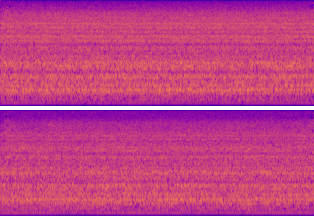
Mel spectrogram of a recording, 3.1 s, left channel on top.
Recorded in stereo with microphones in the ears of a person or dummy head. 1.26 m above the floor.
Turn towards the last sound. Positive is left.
turn(degrees=55)  # may be behind; listen again after turning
